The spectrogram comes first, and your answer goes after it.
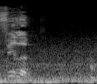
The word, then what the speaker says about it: film: they say it so in Ireland if you're going to go see a movie it's a film f i l i m film but it's it's film but but fil fil yeah I saying that right fil F that's how they go it's two syllables instead of one yeah they just add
